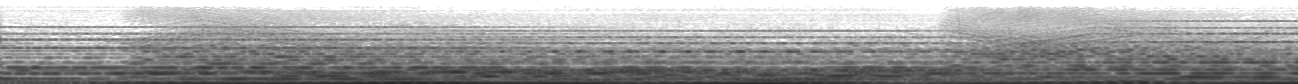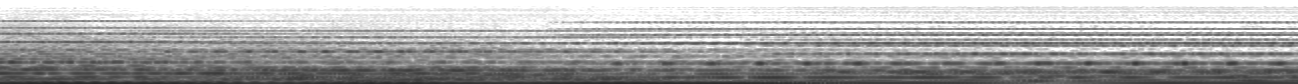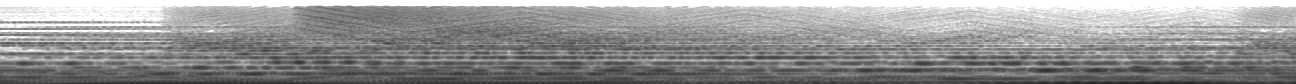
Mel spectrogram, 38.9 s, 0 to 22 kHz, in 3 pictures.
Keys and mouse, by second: 1.7 click, 3.5 ctrl+s, 4.9 i, 7.1 click, 10.4 click, 11.7-14.4 drag, 16.7-18.5 drag, 21.4 i, 22.9 Escape, 23.9-26.2 drag, 26.2 i, 27.4-30.5 drag, 31.2 click, 31.6 click, 34.6 click, 35.4-37.0 drag, 37.5-38.3 drag.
